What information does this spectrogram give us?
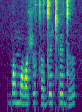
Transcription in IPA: b ə˦ lˠ m ʊ˦˨ lˠ ə˦˨ ʃ ʌ˦ t͡s ʌ˨ d͡z ɛ˦ cʰ ɛ˦ d͡z ə˨˦

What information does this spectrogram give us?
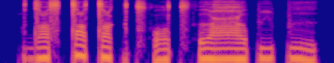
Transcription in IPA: dˤ a s tˤ ə tˤ ə k t͡sʼ ɔ t͡sʼ ə ʕ ɐ p i p ɨ

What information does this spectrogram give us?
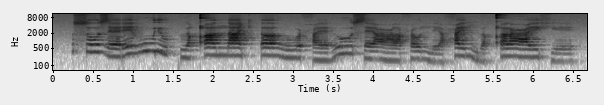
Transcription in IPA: s o˦ z ɛ˨ ɾ e˦ v u˥ ɾʲ u˦ k ɯ˨ qʼ ʌ˥ n a˦ t͡ʃʼ ʌ˦ ɦ u˨ ħ ɛ˩ ɦ u˥ s ɛ˨ ʕ ʌ˩ ħ o˨ n e˩ ħ e˥ ŋ ɯ˩ qʼ ɯ˦ ʕ e˦ xʲ e˨

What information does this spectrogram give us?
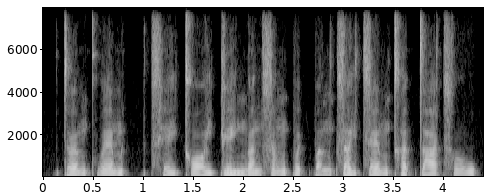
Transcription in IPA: t̪ œː˨ m kʷʰ ɛː˨˧ m | t͡sʰ e˨ j kʰ ɔː˨˧ j k e˥ j ŋ ɐ˨˧ n s ɐ˨˥ ŋ p ɵ˧ t̚ p ɐ˨˥ ŋ t͡s ɐ˥ j t͡s ɛː˧ m kʰ ɐ˥ t̚ t̪ aː˨˩ t͡sʰ o˨˥ w

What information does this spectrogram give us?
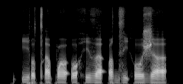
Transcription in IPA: ʔ i ɾ ɔ tʼ a p ɑ ʔ ɔ h i ð a ʔ ɑ d͡z i ʔ ɔ ʒ a

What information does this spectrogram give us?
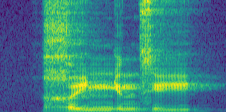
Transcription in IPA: ʁ i ɲ ə n z i

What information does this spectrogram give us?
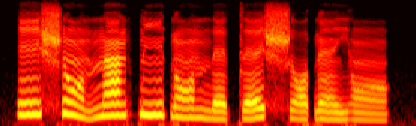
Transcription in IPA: e˦ ʃ ɔ̃˦˨ n ã˦ k͡p ĩ˦ ɗ ɔ̃˧ n ɛ˨ t ɛ˨˦ ʃ ɔ˨ ɗ ɛ̃˨ j ɔ̃˨

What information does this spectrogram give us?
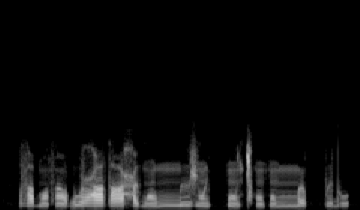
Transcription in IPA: zˤ ɨ b õ sˤ ã u̯ ɠ u ʕ ɨ tˤ a i̯ ħ ɨ b ɔ̃ u̯ mː ɨ ʒ õ i̯ pː õ ǀʰ õ p õ mː ə pː ɨ d u

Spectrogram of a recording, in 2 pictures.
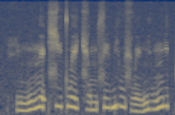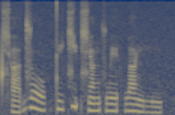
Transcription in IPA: h i˨˩ m ĩ˧ n̪ e˦ ʔ ɕ i˦ t̪ w e˥˧ t͡ɕ o˧ m s i˦ b j u˥˧ ɕ w e˨˩ ŋ j u˧ ŋ i˦ t̚ t͡ɕʰ a˨˩ d͡z o˥˧ | t̪ i˧ t͡ɕ i˦ ʔ ɕ ã˧ ŋ s w e˧ h w a˧ ŋ i˨˩ m

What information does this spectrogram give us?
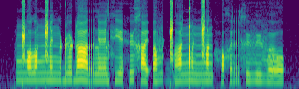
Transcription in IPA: ŋ͡ǁ ɔ l ɔ ŋ͡ǁ e ŋ ʏ ɖ ʏː ɖ aː r l eː l fʲ eː h y x a e̯ ʔ ɐ v ʏ ɡ͡ǁ aː ŋ͡ǃ ɵ ŋ͡ǁ a ŋ h ɔ x ɵ r x y v y v ɵ o̯

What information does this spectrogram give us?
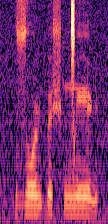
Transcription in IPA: z o ɳ ɗ ə ʃ ŋ͡ǀ e ɳ

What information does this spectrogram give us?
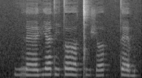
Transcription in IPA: k͡p i̤ r ɛː vʲ æː t i t ʌː ǀ i̤ ʃ ʌ | t ɛ b

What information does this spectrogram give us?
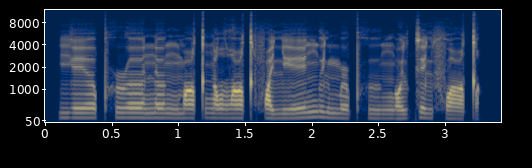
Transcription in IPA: j eː ə̯ pʰ ɹ əː n əː ŋ m eː tˤ ŋ ʏ lʲ ðˤ ə˞ tˤ f e lʲ eː ŋ ɯ lʲ m ə˞ pʰ ɯː ŋ ɔ lʲ k ɛ lʲ f ɔ tˤ

